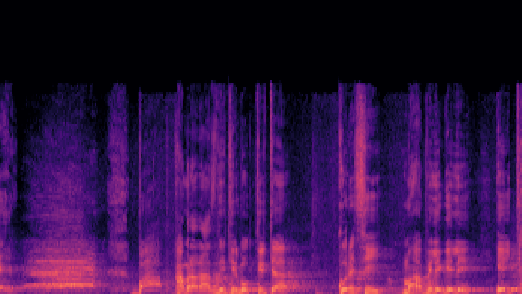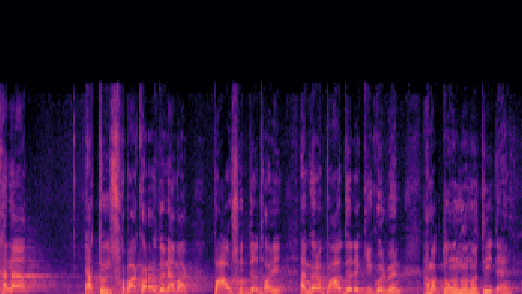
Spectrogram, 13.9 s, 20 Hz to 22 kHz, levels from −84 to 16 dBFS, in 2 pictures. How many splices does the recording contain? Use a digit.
1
